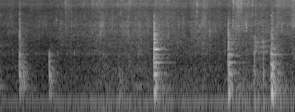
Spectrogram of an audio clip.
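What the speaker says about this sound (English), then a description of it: "Right now I'm physically browning up. As you can see, some nice hamburger" Hamburger meat browns in a frying pan with a low background sizzle, broken by several sharp scrapes and clatters of stirring at irregular intervals.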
